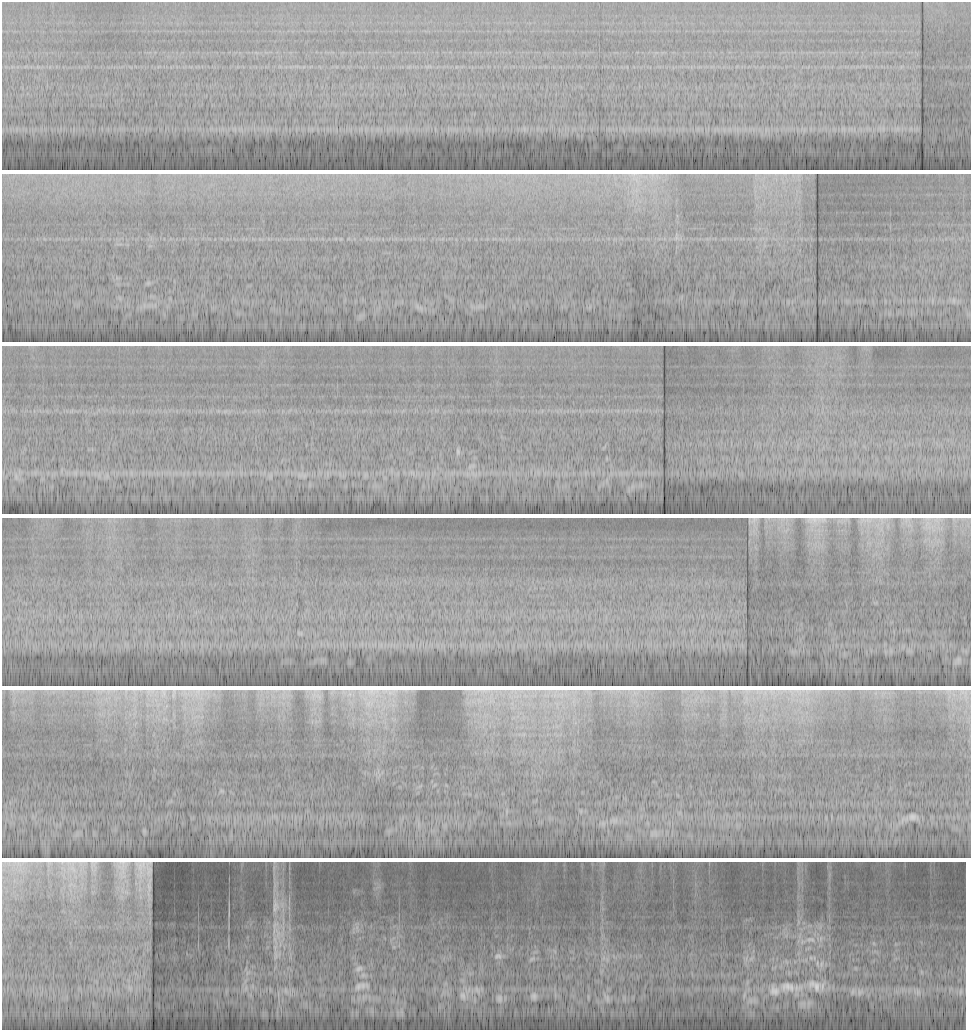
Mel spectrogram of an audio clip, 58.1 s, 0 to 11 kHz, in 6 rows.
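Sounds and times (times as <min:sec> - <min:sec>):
fire engine running: 0:00.0 - 0:58.0
indistinct voices: 0:01.6 - 0:26.1, 0:36.4 - 0:58.0.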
